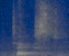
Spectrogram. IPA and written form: tekst (Text)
